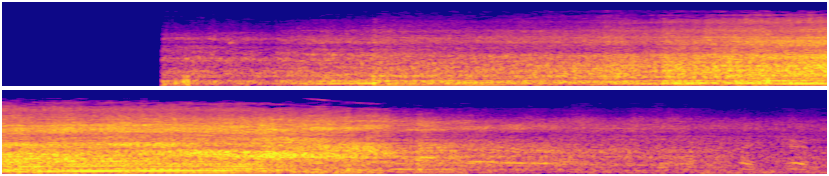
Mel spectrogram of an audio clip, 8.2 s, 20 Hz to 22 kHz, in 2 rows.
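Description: Ford 6.4 Powerstroke twin-turbo V8 diesel, with relocated exhaust and an aftermarket tune, pulling past. The sound starts about a second in, rises slightly in pitch and grows loudest midway, then fades as the truck moves away.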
